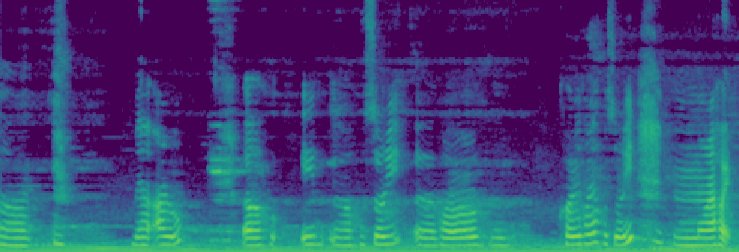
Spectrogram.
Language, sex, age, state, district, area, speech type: Assamese, female, 18-30, Assam, Sivasagar, rural, spontaneous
